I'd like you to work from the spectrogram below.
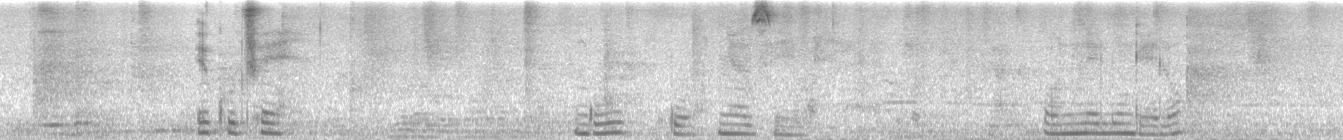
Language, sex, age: Xhosa, female, 22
